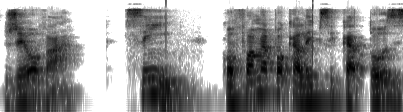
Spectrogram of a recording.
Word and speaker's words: Jeová: Em hebraico, o nome divino sempre foi conhecido, está registrado nas Escrituras como Yehová. Claro que depois o nome divino iria ser conhecido em outras línguas, como no caso do português, pronunciamos Jeová.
